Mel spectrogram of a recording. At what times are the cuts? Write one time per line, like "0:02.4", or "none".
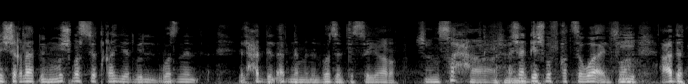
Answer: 0:05.3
